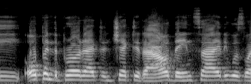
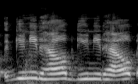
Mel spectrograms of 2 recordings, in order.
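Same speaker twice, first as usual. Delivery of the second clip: mock pushy clerk; 5 semitones higher than usual. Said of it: "Every time you go".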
